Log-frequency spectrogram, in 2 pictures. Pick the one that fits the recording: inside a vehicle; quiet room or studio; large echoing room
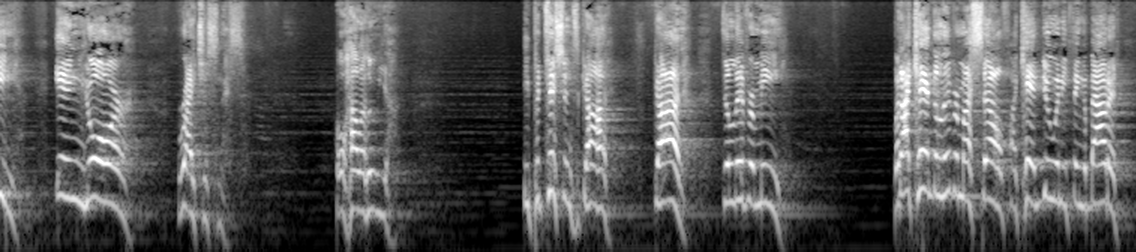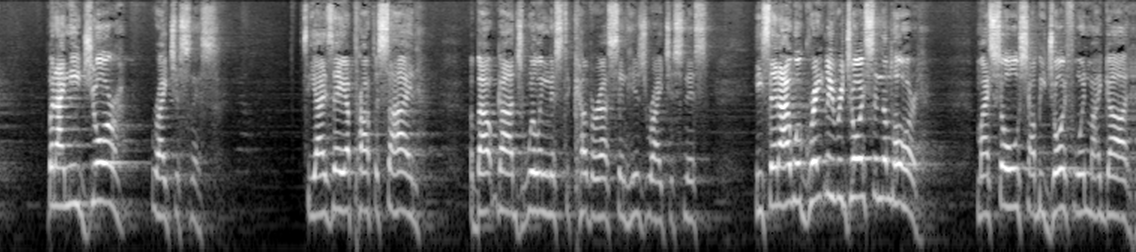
large echoing room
